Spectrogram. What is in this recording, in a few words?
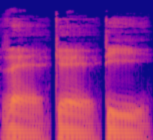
"reketi", concat syllables; Affixing experiment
